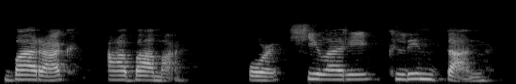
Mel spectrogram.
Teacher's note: O unstressed becomes A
